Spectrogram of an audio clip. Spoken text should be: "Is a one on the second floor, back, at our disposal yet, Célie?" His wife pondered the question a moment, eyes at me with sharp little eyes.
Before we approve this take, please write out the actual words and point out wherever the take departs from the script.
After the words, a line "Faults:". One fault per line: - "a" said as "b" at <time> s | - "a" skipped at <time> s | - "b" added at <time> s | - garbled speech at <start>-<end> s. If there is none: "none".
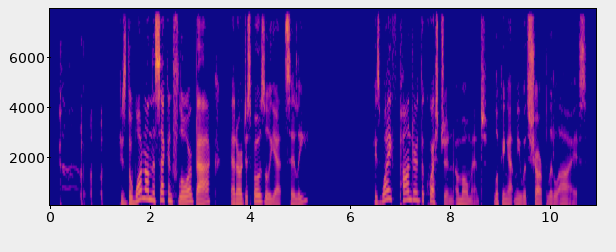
"Is the one on the second floor, back, at our disposal yet, Célie?" His wife pondered the question a moment, looking at me with sharp little eyes.
Faults:
- "a" said as "the" at 1.5 s
- "eyes" said as "looking" at 8.9 s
